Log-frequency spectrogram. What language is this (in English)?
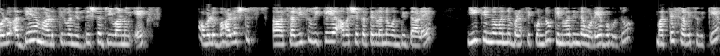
Kannada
